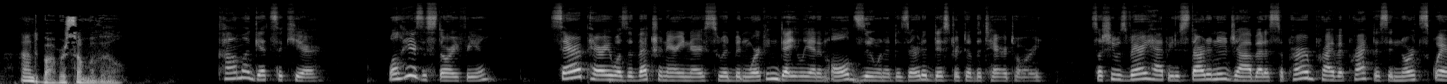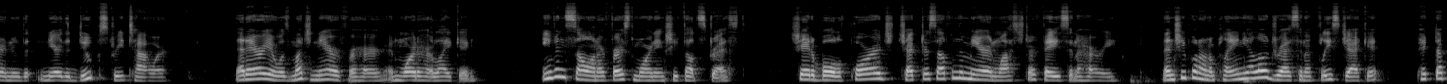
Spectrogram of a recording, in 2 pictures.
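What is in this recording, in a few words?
michigan, International Dialects of English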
